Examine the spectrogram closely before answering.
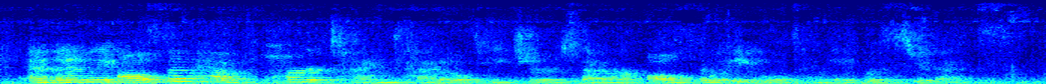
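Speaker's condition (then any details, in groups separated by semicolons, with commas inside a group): No condition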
